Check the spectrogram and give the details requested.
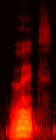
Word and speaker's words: Lynx: What is the correct way to pronounce your stage name? Lynx. Just Lynx.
